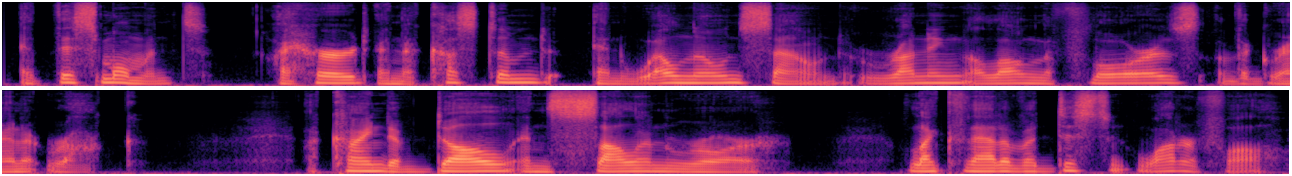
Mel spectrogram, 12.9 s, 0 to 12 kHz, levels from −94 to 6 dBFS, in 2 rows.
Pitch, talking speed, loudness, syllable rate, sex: 115 Hz, 140 wpm, -21 LUFS, 4.1 syllables/s, male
